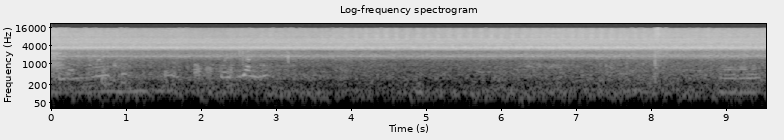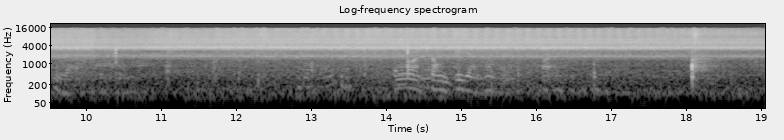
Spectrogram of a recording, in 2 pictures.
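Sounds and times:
forest insects chirring: 0.0 - 19.0.

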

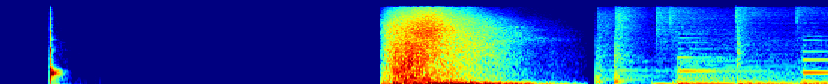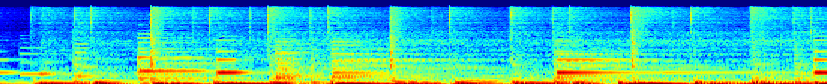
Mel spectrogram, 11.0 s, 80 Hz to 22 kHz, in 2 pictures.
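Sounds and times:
loud whoosh with deep rumble: 2.6 - 3.8.

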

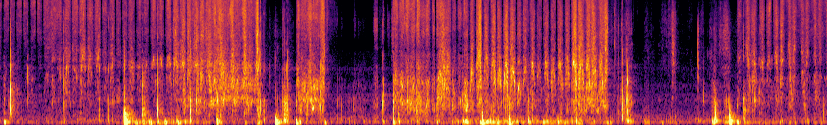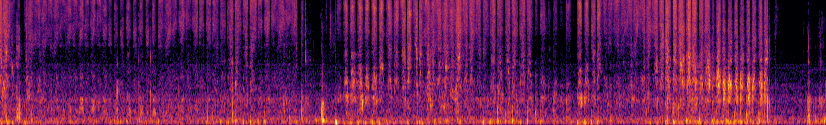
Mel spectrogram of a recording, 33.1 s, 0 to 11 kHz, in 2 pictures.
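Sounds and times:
cloth rubbing a leather shoe: 0.0 - 5.2.

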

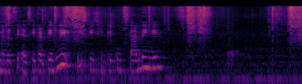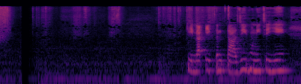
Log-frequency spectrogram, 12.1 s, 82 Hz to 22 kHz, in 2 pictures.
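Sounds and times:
knife scraping banana peel: 0.8 - 4.3.

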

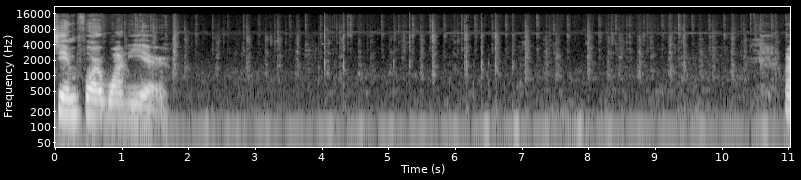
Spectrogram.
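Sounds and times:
faint rapid ticking: 0.0 - 11.0.

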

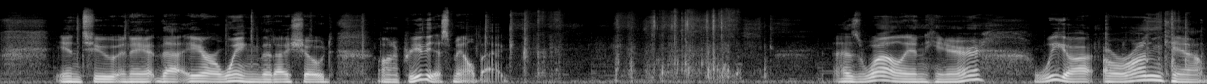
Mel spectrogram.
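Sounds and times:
hands rummaging in cardboard box: 5.0 - 7.8
plastic bag crinkling: 5.0 - 7.8.

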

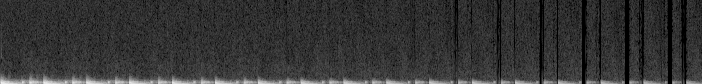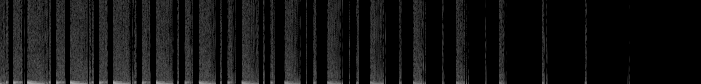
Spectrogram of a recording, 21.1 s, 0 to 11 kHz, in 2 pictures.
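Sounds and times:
drum machine kick thumps: 0.0 - 8.6.

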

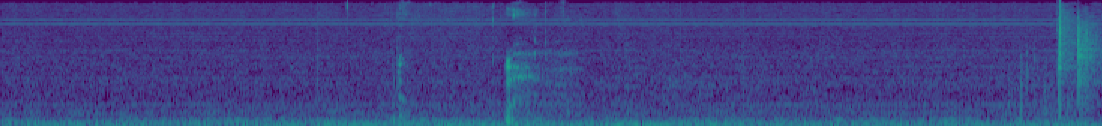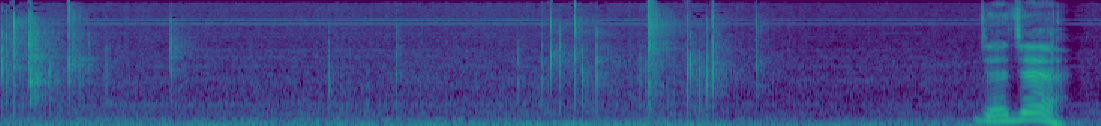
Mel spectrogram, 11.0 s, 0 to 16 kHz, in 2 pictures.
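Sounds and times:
low steady hum: 0.0 - 11.0
plastic bottle crinkling: 5.1 - 6.5, 7.1 - 9.4.

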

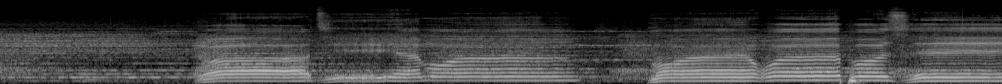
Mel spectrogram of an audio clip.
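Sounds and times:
man chanting a prayer: 6.5 - 10.0.

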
